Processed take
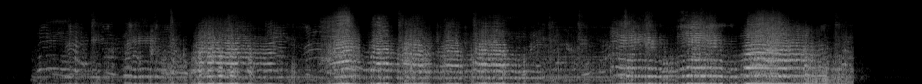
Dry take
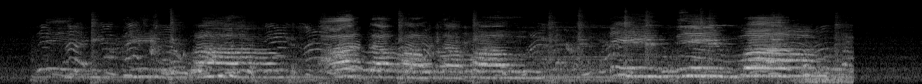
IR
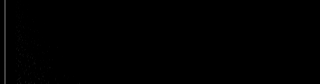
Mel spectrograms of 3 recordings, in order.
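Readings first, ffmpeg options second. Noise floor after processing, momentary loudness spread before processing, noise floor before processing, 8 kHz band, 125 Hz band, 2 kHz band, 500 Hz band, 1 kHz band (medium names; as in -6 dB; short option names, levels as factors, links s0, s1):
-72 dBFS, 12 LU, -51 dBFS, -2.5 dB, -2.5 dB, -3.0 dB, -6.0 dB, -6.0 dB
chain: -af "acrusher=bits=8:mix=0:aa=0.000001,agate=range=0.0224:threshold=0.01:ratio=3:detection=peak,aeval=exprs='0.355*(cos(1*acos(clip(val(0)/0.355,-1,1)))-cos(1*PI/2))+0.126*(cos(4*acos(clip(val(0)/0.355,-1,1)))-cos(4*PI/2))+0.0316*(cos(8*acos(clip(val(0)/0.355,-1,1)))-cos(8*PI/2))':c=same,volume=0.447"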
